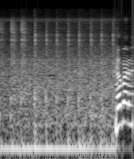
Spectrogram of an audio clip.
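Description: Steady low hum, with a quick run of faint light ticks in the first second; a man's voice starts near the end.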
